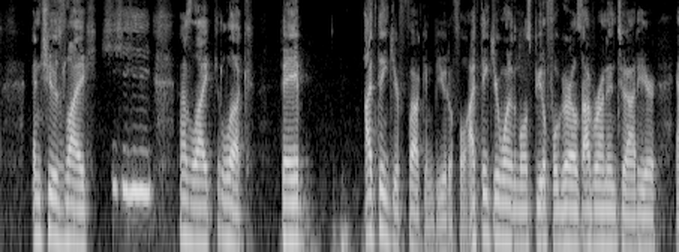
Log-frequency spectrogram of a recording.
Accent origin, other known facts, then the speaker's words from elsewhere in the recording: United States; And you know me, I'm an American. I'm a white male.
